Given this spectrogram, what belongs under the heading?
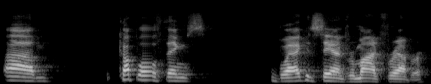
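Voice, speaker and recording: A man's voice: on the high side, expressive, normal speed, a bit bright. A man in his forties hosting a casual interview, joking and asking rambling, friendly questions. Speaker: podcast host.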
